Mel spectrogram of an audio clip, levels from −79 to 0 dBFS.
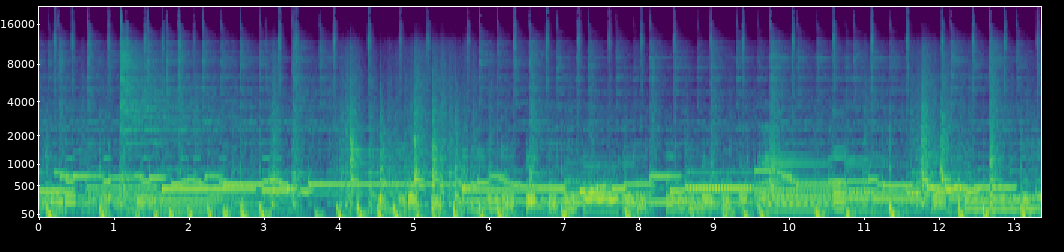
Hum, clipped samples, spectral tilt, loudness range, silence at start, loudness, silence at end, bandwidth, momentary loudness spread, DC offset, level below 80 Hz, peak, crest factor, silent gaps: none; under 0.1%; -6 dB/octave; 2 LU; 0 s; -18 LUFS; 0 s; over 20 kHz; 4 LU; under 0.1%; -28 dBFS; -2 dBFS; 16 dB; none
